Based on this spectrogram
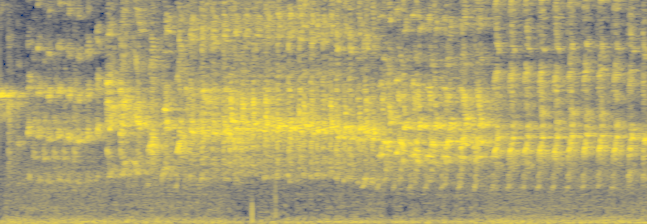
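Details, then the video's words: Lovebird song meant to stir other lovebirds into singing: a fast, busy stream of shrill twittering and buzzy pulses, steady and loud throughout. "bikin lovebird yang lain ikut bunyi"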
